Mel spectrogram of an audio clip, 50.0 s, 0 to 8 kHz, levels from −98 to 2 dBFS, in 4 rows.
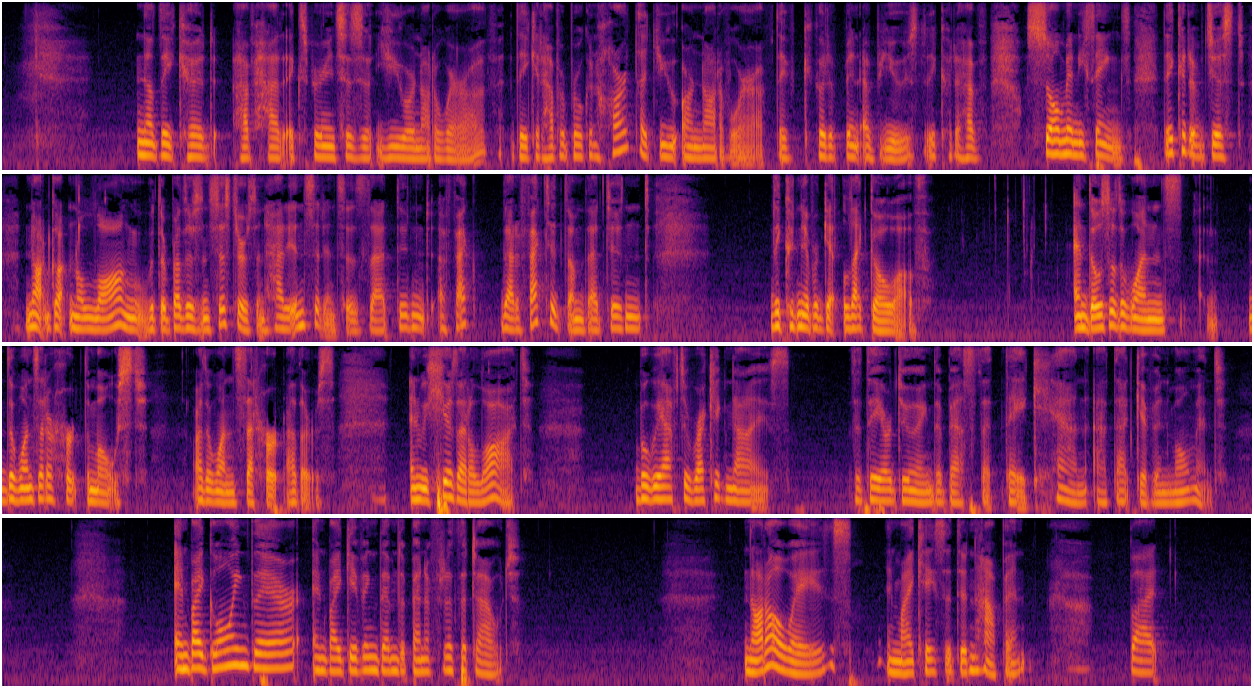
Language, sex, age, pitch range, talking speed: English, female, 40-59, 145-180 Hz, 155 wpm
